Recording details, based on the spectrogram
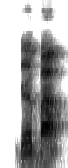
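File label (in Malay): "debab", Malay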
